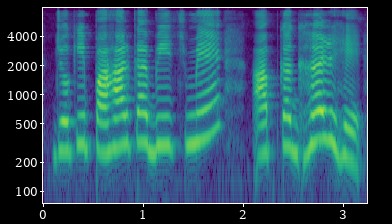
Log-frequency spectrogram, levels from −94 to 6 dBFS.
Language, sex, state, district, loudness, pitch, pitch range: Hindi, female, Arunachal Pradesh, Lower Dibang Valley, -17 LUFS, 295 Hz, 260-320 Hz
